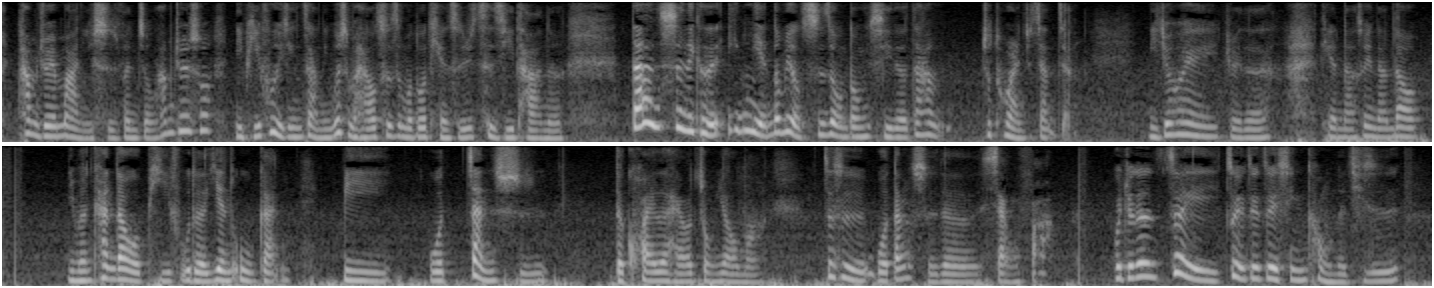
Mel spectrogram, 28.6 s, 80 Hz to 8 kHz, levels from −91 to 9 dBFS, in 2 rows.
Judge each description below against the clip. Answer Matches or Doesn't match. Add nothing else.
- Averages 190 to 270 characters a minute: Matches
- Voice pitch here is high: Matches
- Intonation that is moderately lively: Doesn't match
